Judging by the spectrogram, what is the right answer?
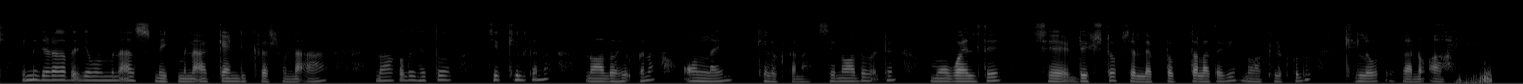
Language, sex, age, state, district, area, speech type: Santali, male, 18-30, West Bengal, Jhargram, rural, spontaneous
